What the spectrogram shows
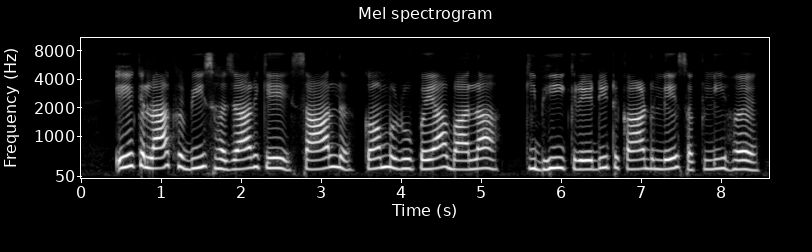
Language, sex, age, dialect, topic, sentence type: Magahi, female, 25-30, Western, banking, question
